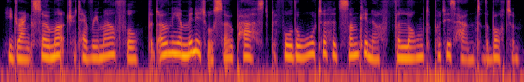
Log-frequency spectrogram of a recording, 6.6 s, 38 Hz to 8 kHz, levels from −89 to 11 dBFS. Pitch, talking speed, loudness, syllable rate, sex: 205 Hz, 265 wpm, -19 LUFS, 6.5 syllables/s, female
